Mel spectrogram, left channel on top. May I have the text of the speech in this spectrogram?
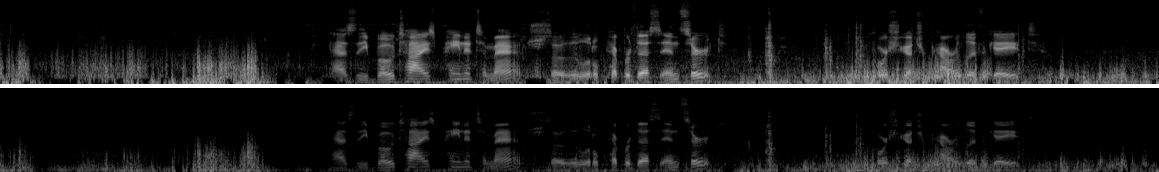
Has the bow ties painted to match, so the little PEPPERDUST insert. Of course, you got your power lift gate.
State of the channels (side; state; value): right; quieter; 13.8 dB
